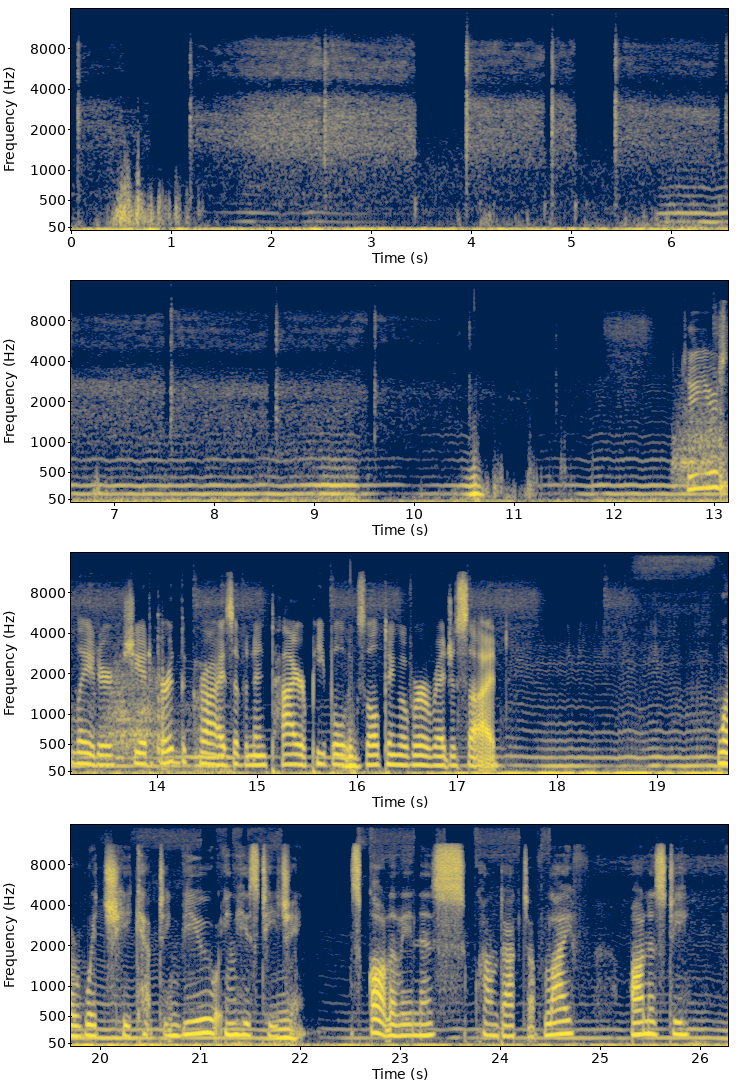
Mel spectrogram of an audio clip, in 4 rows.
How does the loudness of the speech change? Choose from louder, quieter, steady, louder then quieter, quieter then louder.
steady.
